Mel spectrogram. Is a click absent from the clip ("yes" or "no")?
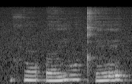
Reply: yes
